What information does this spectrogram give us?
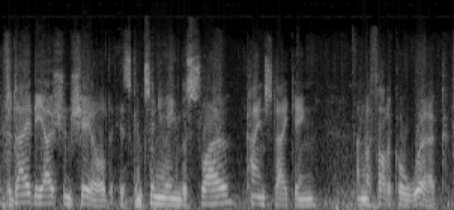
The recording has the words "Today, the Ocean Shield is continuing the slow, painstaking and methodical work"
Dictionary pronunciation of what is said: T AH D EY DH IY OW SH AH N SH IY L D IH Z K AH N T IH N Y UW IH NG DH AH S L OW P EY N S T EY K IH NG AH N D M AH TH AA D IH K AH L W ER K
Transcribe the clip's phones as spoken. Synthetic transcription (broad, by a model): T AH D EY DH IY OW SH AH N SH IY L D IH Z K AH N T IH N Y UW IH NG DH AH S L OW P EY N S T EY K IH NG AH N M AH TH AA D IH K AH L W ER K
